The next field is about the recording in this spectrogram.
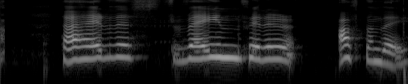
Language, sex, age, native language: Icelandic, female, 12, Icelandic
